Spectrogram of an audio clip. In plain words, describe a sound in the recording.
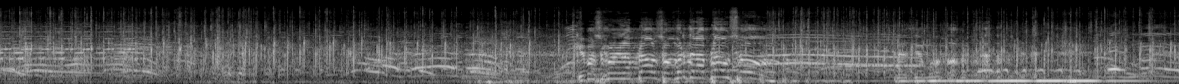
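A band plays lively music through loudspeakers outdoors.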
